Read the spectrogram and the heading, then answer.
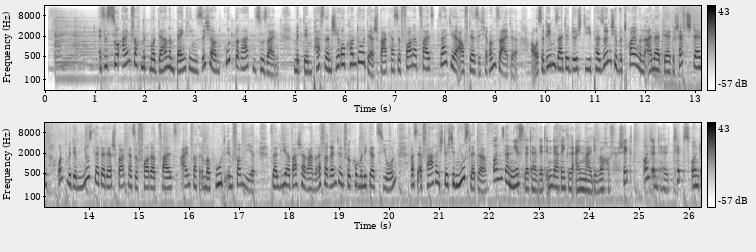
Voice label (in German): Infomercial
